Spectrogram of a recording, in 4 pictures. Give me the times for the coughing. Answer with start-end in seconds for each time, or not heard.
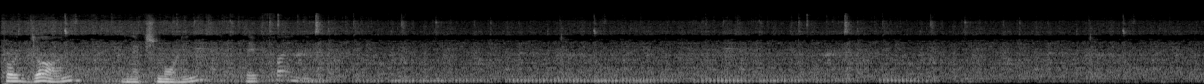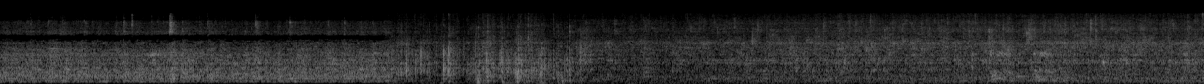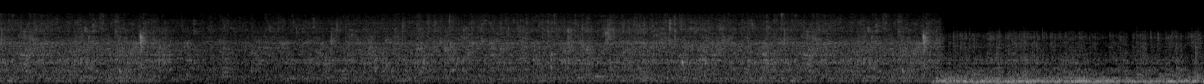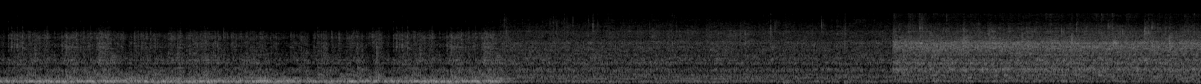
21.9-22.8.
